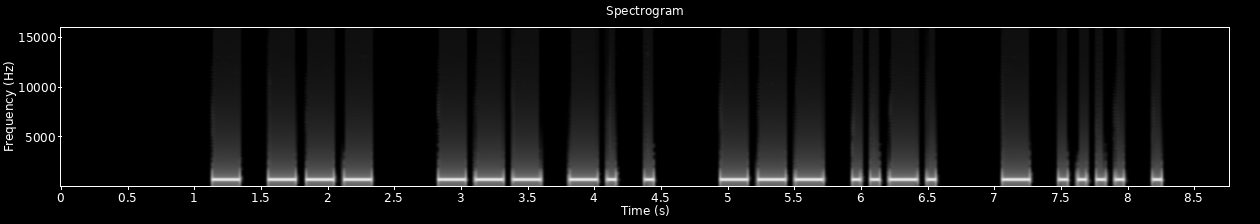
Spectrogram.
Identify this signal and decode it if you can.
Morse code, heard as a keyed tone, about 17 wpm, 700 Hz. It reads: TO ONE OF THE
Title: Sets of 4 Words 17wpm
